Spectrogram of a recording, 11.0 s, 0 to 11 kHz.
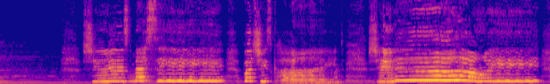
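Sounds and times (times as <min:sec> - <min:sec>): quick breath: 0:01.1 - 0:01.7, 0:06.9 - 0:07.4.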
